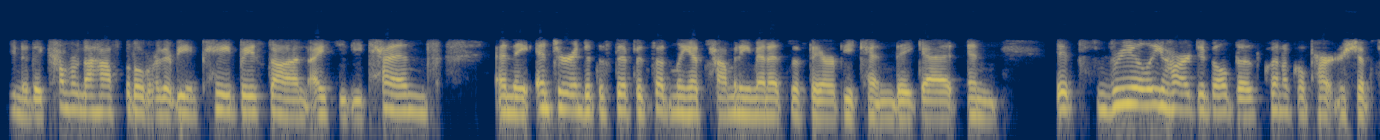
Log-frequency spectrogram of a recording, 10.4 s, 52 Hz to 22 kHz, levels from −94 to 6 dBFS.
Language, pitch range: English, 160-205 Hz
